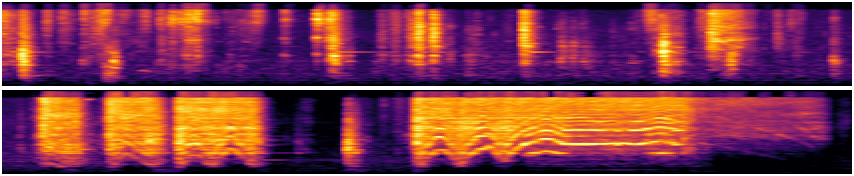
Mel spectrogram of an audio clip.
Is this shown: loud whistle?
no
